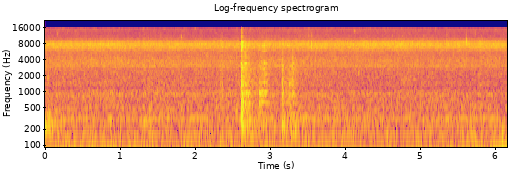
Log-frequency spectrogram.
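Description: Cooking oil sizzling steadily in a frying pan. A sharp clink comes about two and a half seconds in, followed by two lighter clinks.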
